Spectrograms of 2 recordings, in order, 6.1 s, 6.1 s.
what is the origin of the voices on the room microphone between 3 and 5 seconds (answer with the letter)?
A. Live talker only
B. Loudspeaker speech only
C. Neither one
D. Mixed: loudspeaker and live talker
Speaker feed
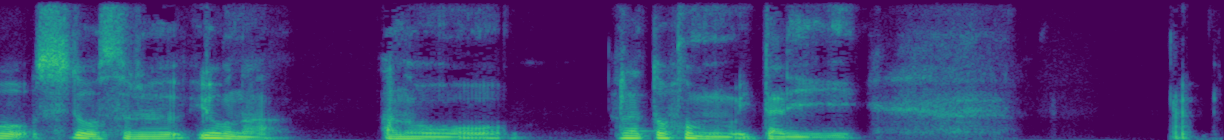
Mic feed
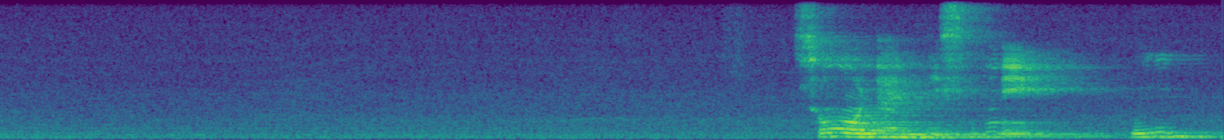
A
